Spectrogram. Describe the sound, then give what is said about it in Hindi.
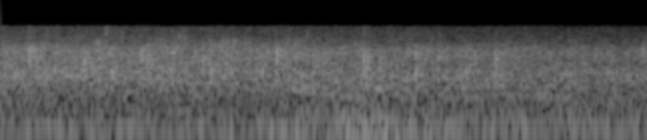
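Loud, sustained applause from a crowd welcoming Dadi ji, a dense wash of many hands clapping steadily with no pauses and no voices standing out. “तो फिर से एक बार दादी जी का जोरदार तालियों से स्वागत करते हैं।”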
